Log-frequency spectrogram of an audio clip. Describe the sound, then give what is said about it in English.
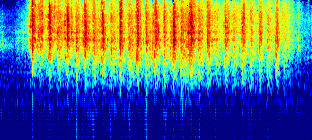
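A cocktail shaker holding a tiki drink of orange juice and falernum is shaken hard and fast, ice rattling in a steady, rapid rhythm of bright, crisp bursts for several seconds, with no voices. “You're going to shake.”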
